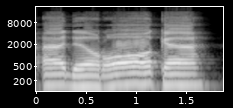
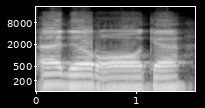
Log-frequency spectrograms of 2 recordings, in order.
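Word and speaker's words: أَدْرَاكَ: Nah, kemudian untuk pantulannya maaf ada kesalahan yang terjadi dalam melafalkan adroka yang pertama tidak mantul. Tidak mantul itu salah. Sehingga misalkan wama adroka ini salah. Kemudian yang kedua menambahkan hamzah misalkan wama adroka adroka ini kurang tepat juga karena dia menambahkan hamzah di dalam huruf dalnya.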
